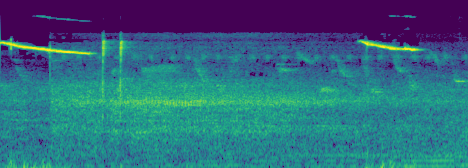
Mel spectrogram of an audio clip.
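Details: Breeding-ready female orange-headed thrush calls the male with two thin, high, slightly falling whistles about three seconds apart. Faint rustling and a pair of clicks are also heard.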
